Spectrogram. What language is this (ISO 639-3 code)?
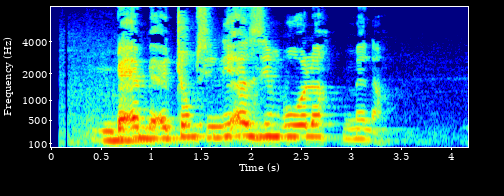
fmp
